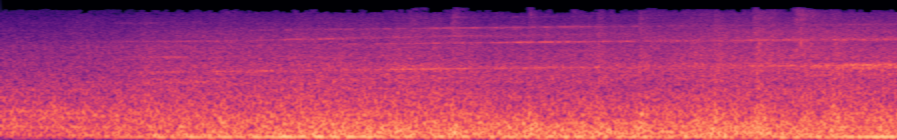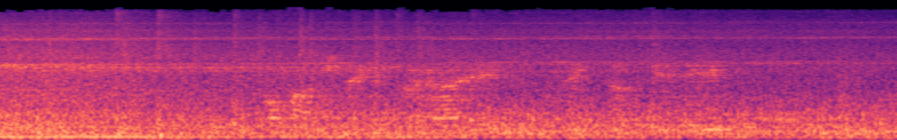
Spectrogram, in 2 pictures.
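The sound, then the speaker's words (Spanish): A train runs through a station with a loud, continuous rumbling and rattling roar, thin high wheel squeals rising now and then above the steady noise. “Caminan por una estación y se suben a un tren.”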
